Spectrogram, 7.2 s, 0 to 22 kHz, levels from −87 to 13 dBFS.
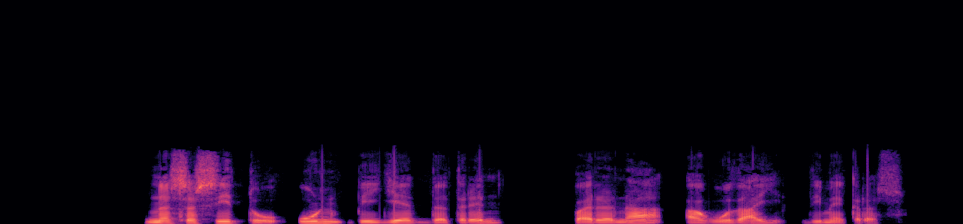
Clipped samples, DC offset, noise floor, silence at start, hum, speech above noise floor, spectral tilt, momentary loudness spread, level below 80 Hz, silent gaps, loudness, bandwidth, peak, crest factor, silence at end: under 0.1%; under 0.1%; under -90 dBFS; 1.1 s; none; over 72 dB; -6.5 dB/octave; 9 LU; -58 dBFS; 2.15-2.24 s, 3.79-4.30 s, 4.98-5.13 s, 5.95-6.01 s; -18 LUFS; 7.6 kHz; -2 dBFS; 18 dB; 0.55 s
